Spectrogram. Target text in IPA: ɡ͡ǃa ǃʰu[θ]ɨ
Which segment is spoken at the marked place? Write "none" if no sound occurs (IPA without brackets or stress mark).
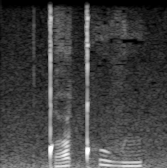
v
